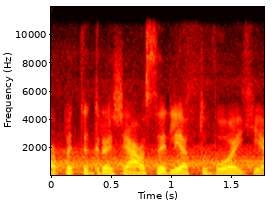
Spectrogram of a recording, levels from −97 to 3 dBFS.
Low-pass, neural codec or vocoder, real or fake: 10.8 kHz; none; real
